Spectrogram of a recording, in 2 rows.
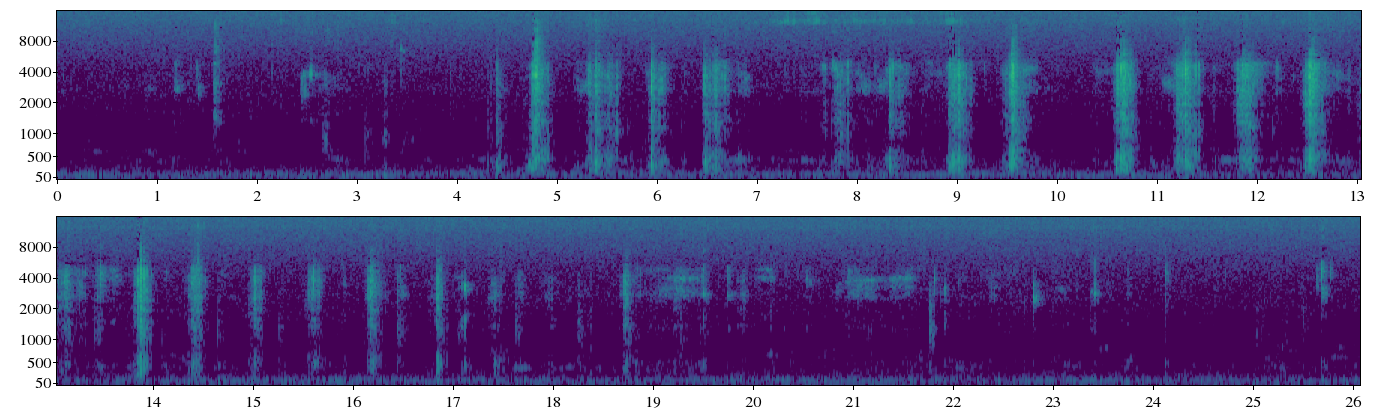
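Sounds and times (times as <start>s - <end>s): crisp crunching chewing: 4.3s - 7.0s, 7.6s - 9.9s, 10.5s - 24.2s.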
